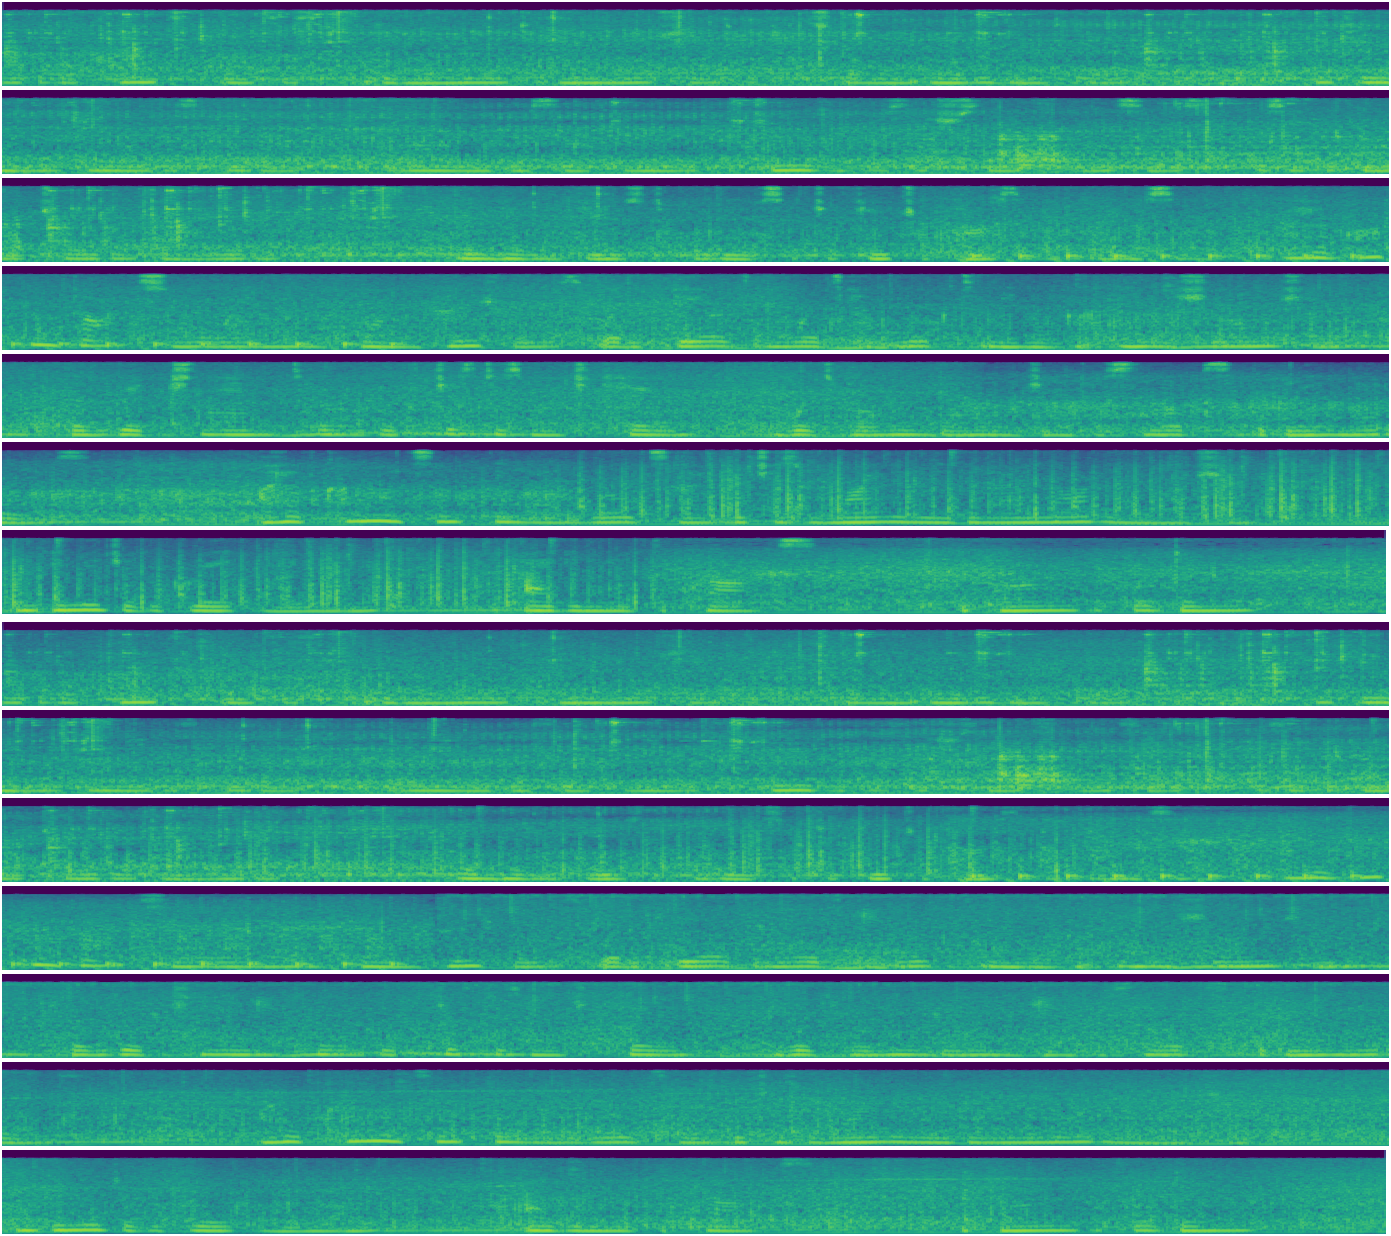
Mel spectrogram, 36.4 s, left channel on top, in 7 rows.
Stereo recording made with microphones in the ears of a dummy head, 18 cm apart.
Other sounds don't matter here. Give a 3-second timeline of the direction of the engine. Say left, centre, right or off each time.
left, left, centre, right, right, right, right, right, right, right, right, right.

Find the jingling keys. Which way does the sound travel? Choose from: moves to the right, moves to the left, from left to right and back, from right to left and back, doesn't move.
from left to right and back.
